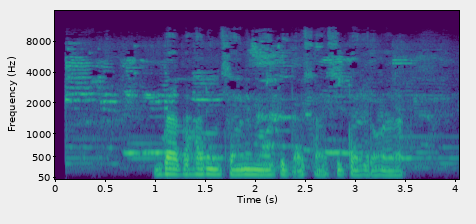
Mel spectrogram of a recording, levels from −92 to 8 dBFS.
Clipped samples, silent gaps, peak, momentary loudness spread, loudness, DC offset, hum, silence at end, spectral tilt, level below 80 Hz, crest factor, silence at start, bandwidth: under 0.1%; none; -6 dBFS; 8 LU; -24 LUFS; under 0.1%; none; 0 s; -4.5 dB/octave; -52 dBFS; 20 dB; 0.1 s; 11.5 kHz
